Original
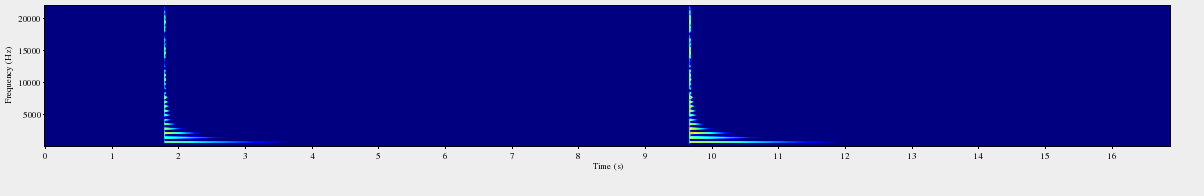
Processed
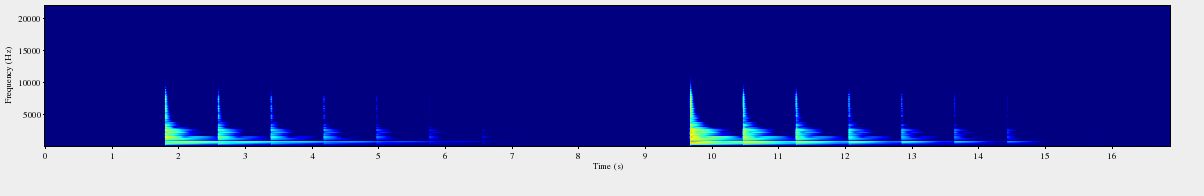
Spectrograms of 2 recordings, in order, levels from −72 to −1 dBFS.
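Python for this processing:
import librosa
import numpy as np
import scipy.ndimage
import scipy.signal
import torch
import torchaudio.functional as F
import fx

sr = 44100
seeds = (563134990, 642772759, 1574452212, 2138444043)

p1 = fx.chord_vocoder(x, sr, chord='bare fifth', root=59)
p2 = fx.peak_eq(p1, sr, hz=370.0, db=6.5, octaves=0.85)
p3 = p2 + fx.echo_feedback(p2, sr, ms=792, feedback_pct=53, wet_db=-9.0, dry=0)
y = F.gain(torch.from_numpy(p3), 4.0).numpy()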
